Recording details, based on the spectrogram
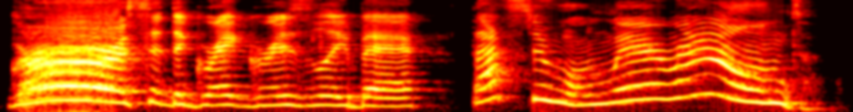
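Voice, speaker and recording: The speaker uses a put-on character voice. Delivery comes at a fairly slow pace. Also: woman, high pitch for a woman. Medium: read story.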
